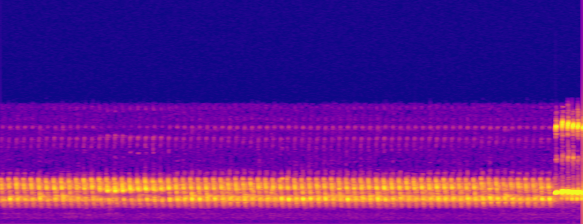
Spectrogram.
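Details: Canary holding a long rapid roll of evenly repeated notes for nearly seven seconds, then breaking into a brighter, higher, louder trill at the very end.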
